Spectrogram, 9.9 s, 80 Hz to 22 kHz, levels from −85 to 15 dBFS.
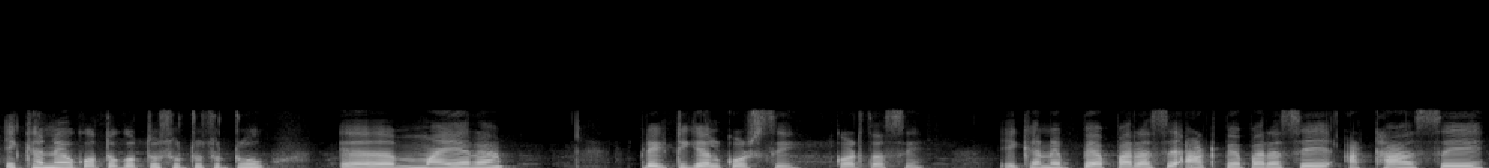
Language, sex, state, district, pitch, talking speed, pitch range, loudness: Bengali, female, West Bengal, Kolkata, 245 Hz, 110 wpm, 235-265 Hz, -18 LUFS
